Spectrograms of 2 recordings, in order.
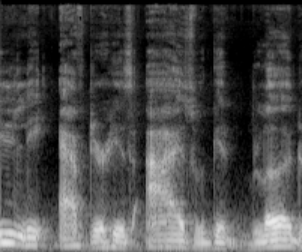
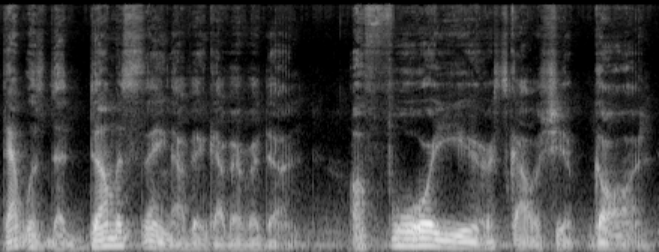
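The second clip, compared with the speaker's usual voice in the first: ordinary talk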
